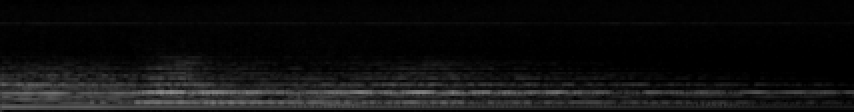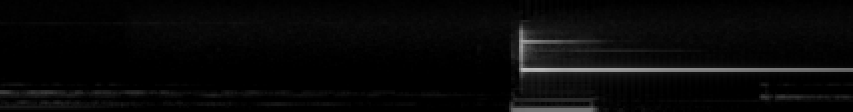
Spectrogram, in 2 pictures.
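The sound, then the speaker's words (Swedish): A messaging app notification ding sounds suddenly as a bright chime with a long ringing tail. A softer second tone follows, after an earlier tonal sound has faded to quiet. “Meddelande i WhatsApp-tråd.”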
